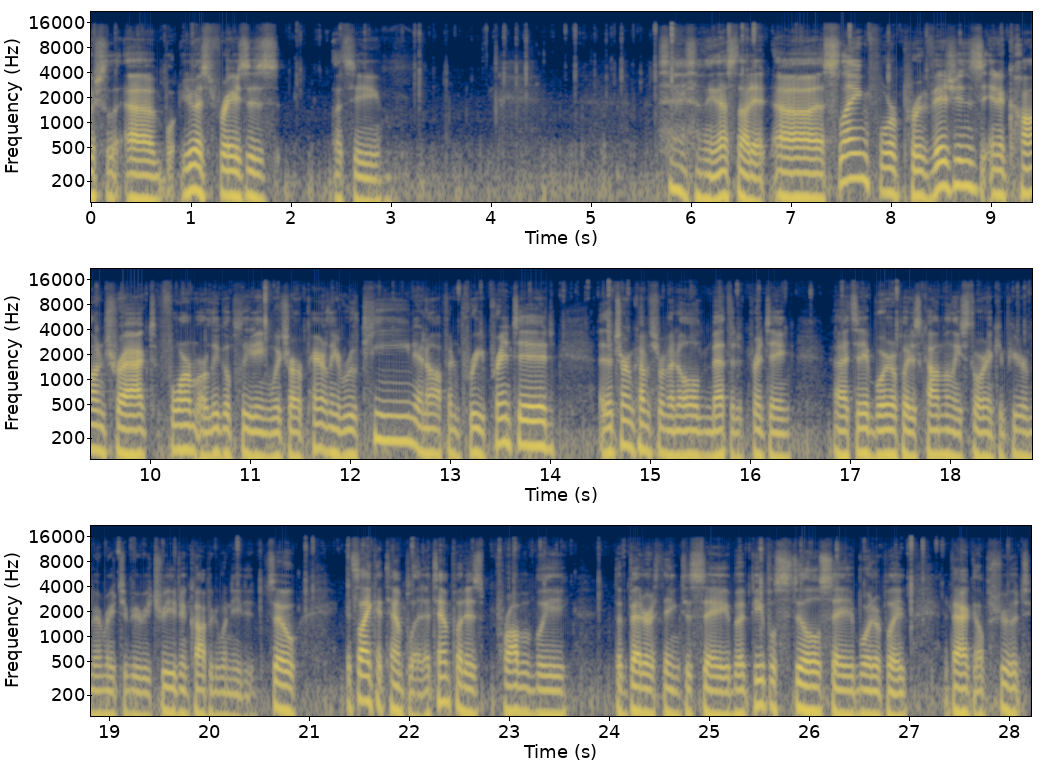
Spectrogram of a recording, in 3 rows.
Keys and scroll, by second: 2.6-3.6 typing, 7.7 ctrl+n, 7.9 ctrl+n, 27.5-28.2 typing.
